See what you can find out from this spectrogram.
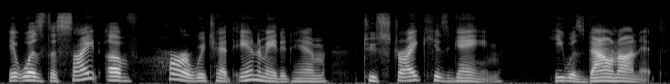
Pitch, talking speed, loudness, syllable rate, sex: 160 Hz, 170 wpm, -21 LUFS, 4.1 syllables/s, female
